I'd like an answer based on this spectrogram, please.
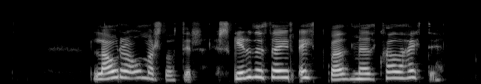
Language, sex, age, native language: Icelandic, female, 30-39, Icelandic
